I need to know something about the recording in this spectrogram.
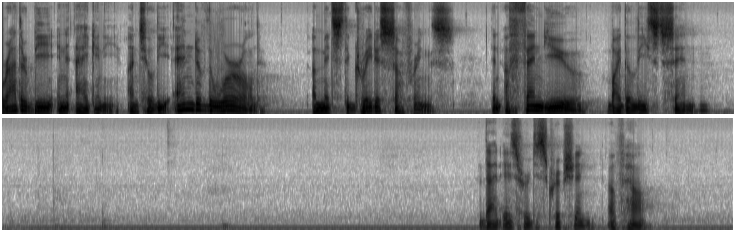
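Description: A young man speaks calmly into a microphone, heard over a loudspeaker with pauses.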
